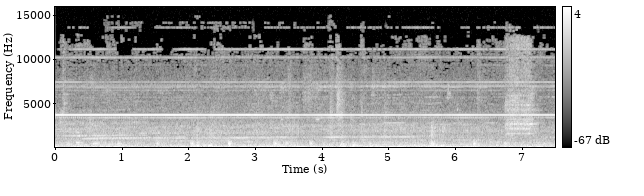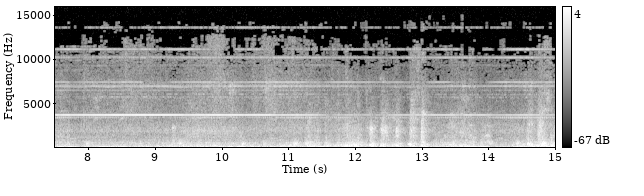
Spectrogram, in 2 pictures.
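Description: Newag 19WE electric multiple unit under way, heard from inside the passenger car: a steady low rumble from the running gear, with a faint electric whine rising in pitch over the first few seconds. There is a brief high squeal about seven seconds in, and a run of wheel knocks over rail joints near the end.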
